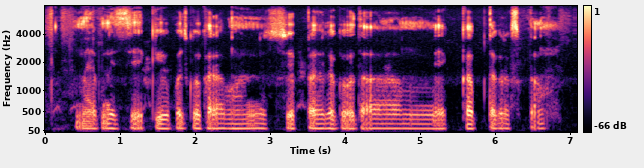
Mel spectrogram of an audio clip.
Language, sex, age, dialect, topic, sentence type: Hindi, male, 31-35, Awadhi Bundeli, agriculture, question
